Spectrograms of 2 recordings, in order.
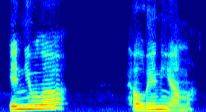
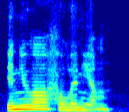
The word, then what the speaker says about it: Inula helenium: And it's spelled E-L-E-C-A-M-P-A-N-E. So elecampane. Its Latin name, the scientific name, is Inula helenium. Inula helenium. So I-N-U-L-A, Inula helenium, like Helen, H-E-L-E-N-I-U-M.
